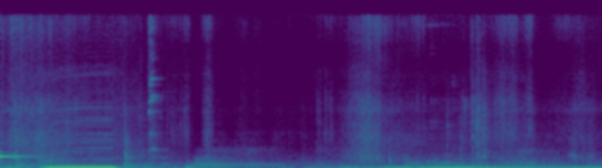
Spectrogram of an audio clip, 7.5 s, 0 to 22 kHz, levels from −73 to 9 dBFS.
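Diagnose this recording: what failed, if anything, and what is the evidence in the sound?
No failure is audible at any stage of the chain, and the signal carries on steady and continuous with nothing to point to in the wiring, conversion, buffering, coding, network or playback path.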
